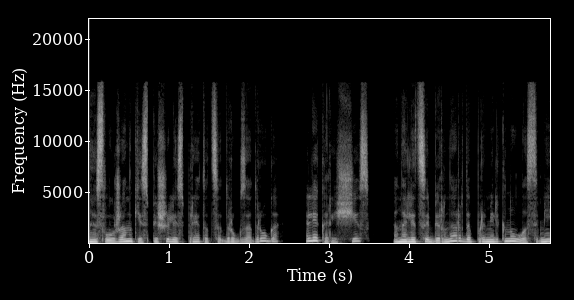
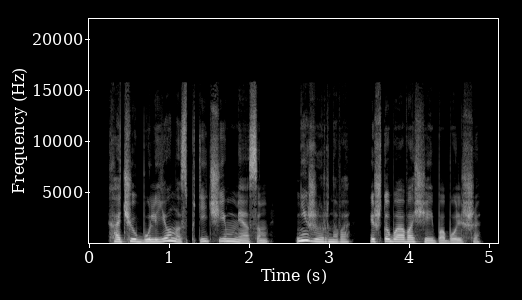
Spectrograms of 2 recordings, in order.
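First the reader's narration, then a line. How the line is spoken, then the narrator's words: Capricious shout. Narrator (Russian): крикнула капризно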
